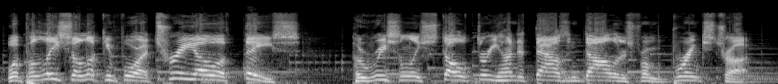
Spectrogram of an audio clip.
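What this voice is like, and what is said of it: Put-on Brooklyn accent. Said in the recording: “I need to talk about this in my Brooklyn accent.”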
